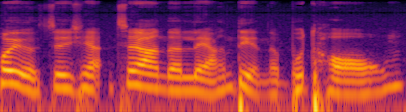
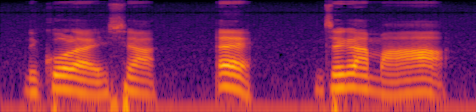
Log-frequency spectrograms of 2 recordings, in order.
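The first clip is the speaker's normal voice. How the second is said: rude, brusque, curt, impolite tone; 3 semitones lower than usual. Showing how to call someone over impolitely: curt, impolite tone. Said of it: "用一种比较不客气、不礼貌的口气去叫别人的时候呢，说就是这样子".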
